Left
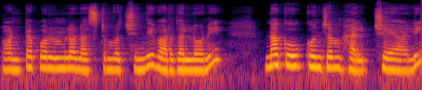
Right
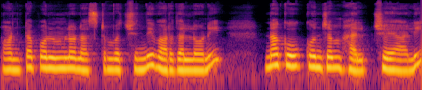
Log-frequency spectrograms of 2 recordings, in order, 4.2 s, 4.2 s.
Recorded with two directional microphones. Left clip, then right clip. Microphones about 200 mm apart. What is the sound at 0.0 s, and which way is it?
Speech, 25° right (ahead or behind).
